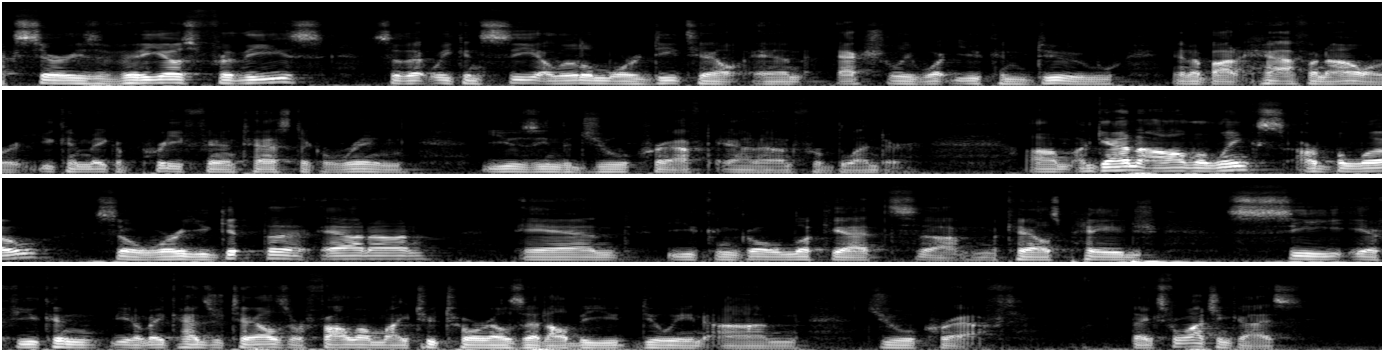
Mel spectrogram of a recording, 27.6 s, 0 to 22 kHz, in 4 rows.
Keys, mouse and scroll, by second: 4.8-7.0 middle drag, 7.0-8.1 scroll up 1, 8.1-8.5 scroll down 1, 8.5-11.5 middle drag, 24.1-27.6 middle drag.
